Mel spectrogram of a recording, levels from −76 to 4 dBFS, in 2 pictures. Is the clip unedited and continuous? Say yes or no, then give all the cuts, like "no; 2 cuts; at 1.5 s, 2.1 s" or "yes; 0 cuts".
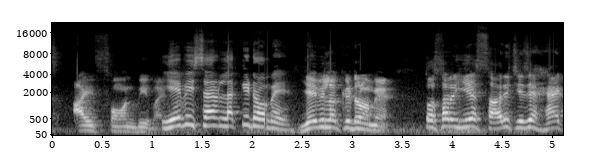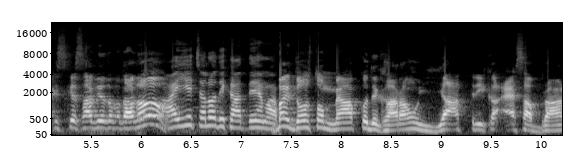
yes; 0 cuts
